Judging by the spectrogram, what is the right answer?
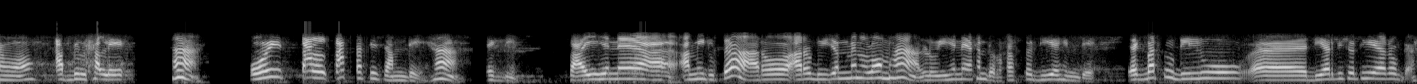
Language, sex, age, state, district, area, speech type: Assamese, female, 45-60, Assam, Goalpara, urban, conversation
